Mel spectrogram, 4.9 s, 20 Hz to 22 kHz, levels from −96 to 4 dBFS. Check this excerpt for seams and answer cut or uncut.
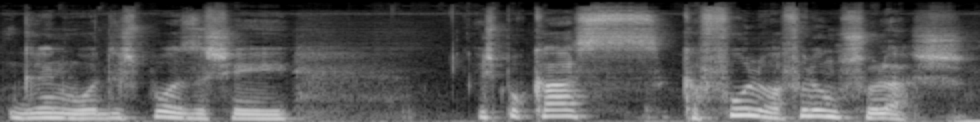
uncut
